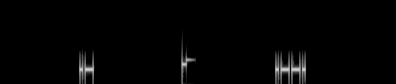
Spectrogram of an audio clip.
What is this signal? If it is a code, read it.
Morse code, heard as a keyed tone, about 46 wpm, 700 Hz. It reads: A P
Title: Single Letters 45wpm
